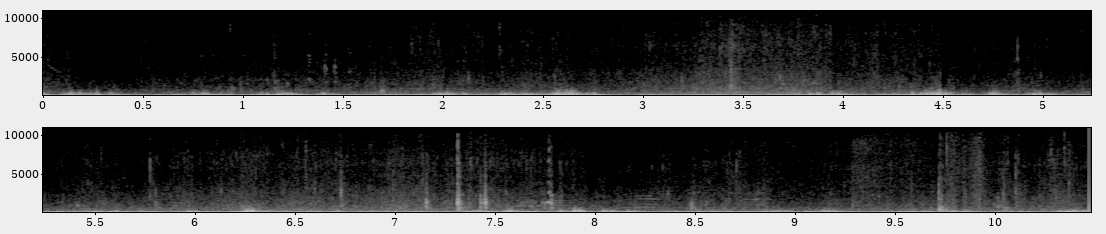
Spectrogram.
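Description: Wind buffeting the microphone in uneven, gusting low rumbles out on open water.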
